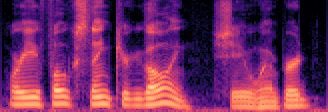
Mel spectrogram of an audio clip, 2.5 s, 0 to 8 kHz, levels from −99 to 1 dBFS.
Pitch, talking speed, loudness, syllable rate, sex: 125 Hz, 195 wpm, -18 LUFS, 5.7 syllables/s, male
